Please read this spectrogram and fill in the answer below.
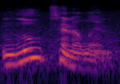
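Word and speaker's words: luteolin: r c e t i n and lutein luteinolin l u t e o l i n. So hopefully I pronounced them right.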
